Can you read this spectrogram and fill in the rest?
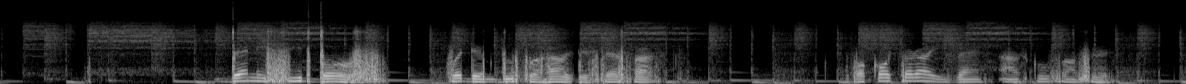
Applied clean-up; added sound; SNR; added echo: none; Drum kit; 15 dB; none.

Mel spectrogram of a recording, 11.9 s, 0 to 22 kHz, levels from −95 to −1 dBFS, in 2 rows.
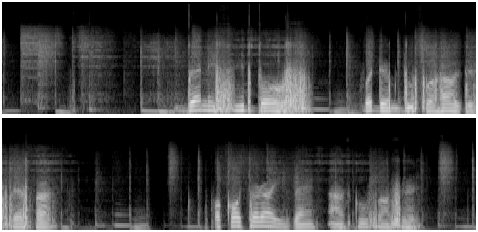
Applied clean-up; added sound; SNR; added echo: neural mask model RNNoise.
